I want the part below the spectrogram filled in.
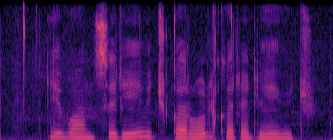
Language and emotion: Russian, neutral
